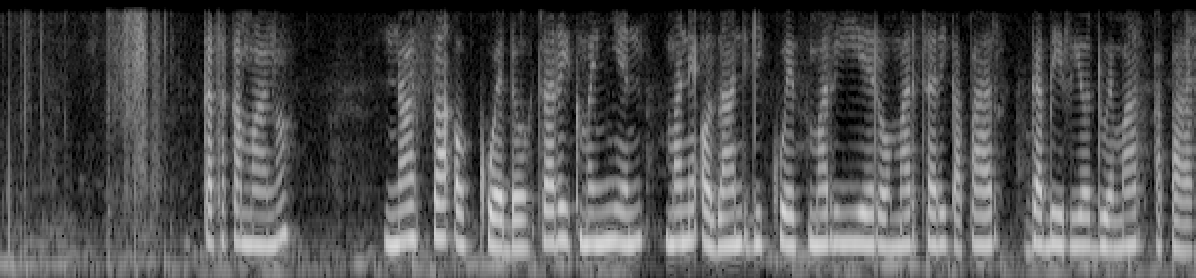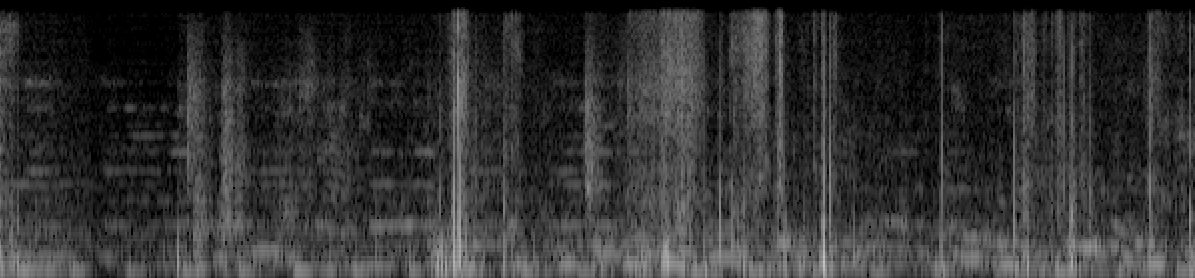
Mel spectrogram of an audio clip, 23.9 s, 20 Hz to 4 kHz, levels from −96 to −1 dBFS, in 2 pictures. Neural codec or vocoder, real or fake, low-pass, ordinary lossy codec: autoencoder, 48 kHz, 128 numbers a frame, DAC-VAE, trained on Japanese speech; fake; 3.6 kHz; none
